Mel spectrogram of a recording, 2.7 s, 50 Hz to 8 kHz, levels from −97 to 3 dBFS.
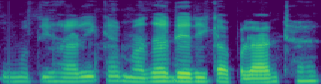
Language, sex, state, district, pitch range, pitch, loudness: Hindi, female, Bihar, East Champaran, 145-155 Hz, 150 Hz, -22 LUFS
